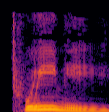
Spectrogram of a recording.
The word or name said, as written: tweeny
